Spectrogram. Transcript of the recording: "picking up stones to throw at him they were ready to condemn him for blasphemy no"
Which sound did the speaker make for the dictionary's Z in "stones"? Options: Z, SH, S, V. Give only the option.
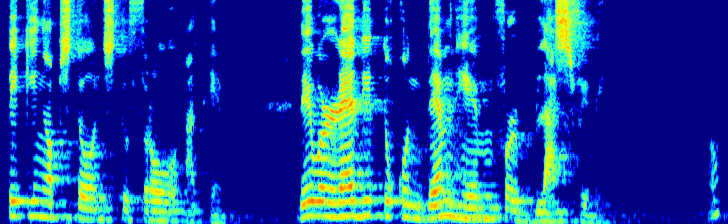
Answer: S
